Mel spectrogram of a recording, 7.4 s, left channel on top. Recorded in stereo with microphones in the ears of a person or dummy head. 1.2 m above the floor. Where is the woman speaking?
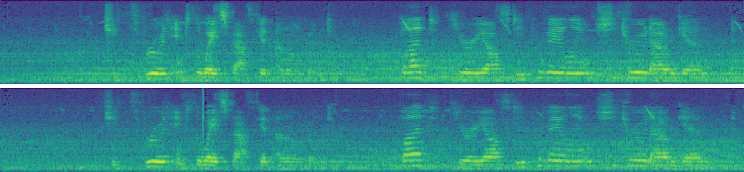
30° left (ahead or behind), 1.3 m.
